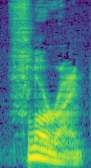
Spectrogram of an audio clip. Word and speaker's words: Florijn: It is actually spelled F L O R I J N but is pronounced Florine.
